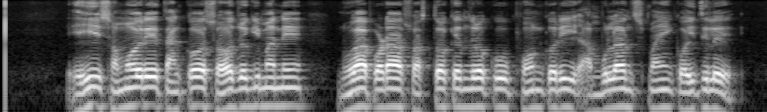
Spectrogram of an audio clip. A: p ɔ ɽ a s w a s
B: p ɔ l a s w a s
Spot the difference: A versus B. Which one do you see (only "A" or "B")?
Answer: A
